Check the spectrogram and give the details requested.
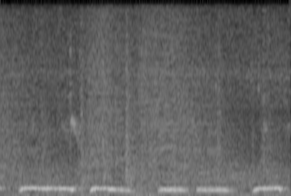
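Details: Wood pigeon giving five soft, low, hollow coos, each about half a second long and evenly spaced, over a steady low background rumble.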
